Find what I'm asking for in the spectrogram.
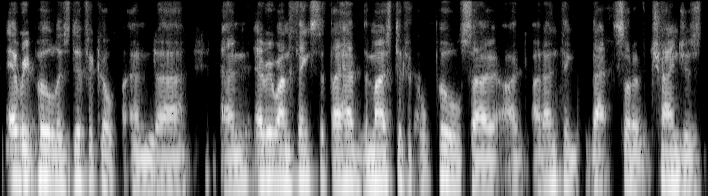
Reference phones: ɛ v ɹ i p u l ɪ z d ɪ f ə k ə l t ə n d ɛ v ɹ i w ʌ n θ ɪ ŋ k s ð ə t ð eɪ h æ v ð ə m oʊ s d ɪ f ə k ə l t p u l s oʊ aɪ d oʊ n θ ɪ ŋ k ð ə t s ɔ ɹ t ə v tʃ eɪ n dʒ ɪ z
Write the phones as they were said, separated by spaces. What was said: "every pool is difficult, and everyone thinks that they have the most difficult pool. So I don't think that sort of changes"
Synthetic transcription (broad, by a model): ɛ v ɹ i p u l ɪ z d ɪ f ə k ə l t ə n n ɛ v ɹ i w ʌ n θ ɪ ŋ k s ð ə t ð eɪ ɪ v ð ə m oʊ s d ɪ f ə k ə l t p u l s oʊ aɪ d oʊ n θ ɪ ŋ k ð ə t s ɔ ɹ t ə v tʃ eɪ n dʒ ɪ z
